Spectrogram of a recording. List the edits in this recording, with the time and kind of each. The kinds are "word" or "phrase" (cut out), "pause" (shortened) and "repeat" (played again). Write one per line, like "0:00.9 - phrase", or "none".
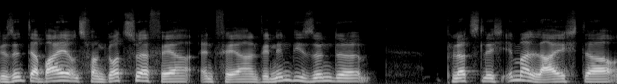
none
